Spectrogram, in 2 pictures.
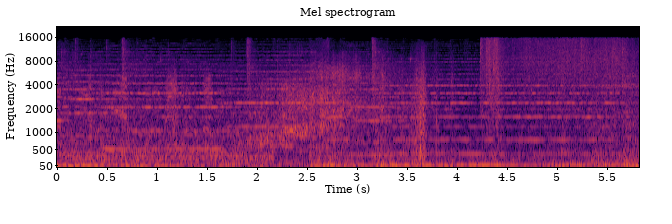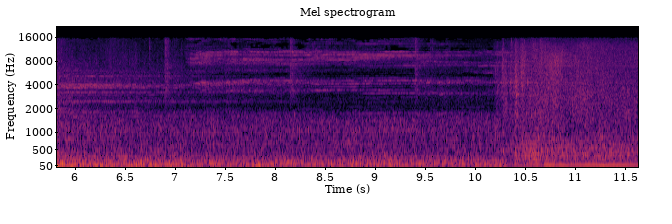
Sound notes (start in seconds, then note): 3.5 parachute snaps open; 4.1 water splashing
